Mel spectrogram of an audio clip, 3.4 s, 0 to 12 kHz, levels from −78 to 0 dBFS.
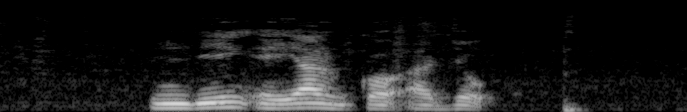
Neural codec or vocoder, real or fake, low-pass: none; real; 7.2 kHz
